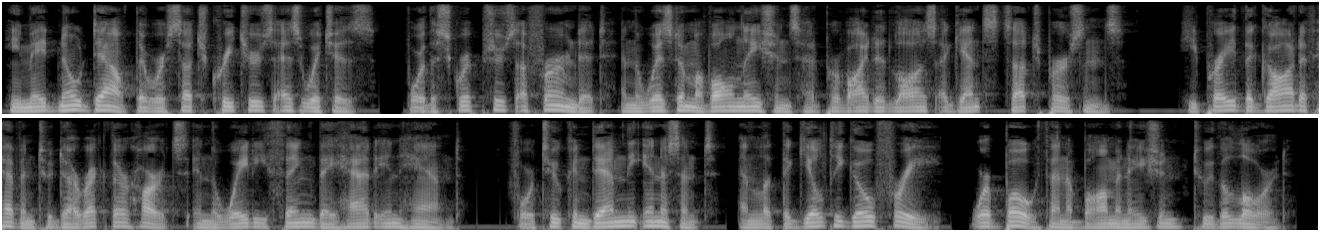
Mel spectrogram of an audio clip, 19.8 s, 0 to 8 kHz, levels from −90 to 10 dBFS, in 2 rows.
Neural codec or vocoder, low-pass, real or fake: none; 7.2 kHz; real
